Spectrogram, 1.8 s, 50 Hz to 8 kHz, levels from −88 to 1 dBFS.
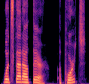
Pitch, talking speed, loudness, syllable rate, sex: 240 Hz, 200 wpm, -17 LUFS, 4.8 syllables/s, female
